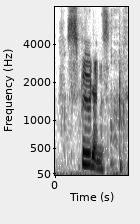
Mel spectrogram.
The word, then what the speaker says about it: Spudens: Leigh has to tell us the pronunciation Yep. of it. S. Okay. P. Okay. U. D. E. N. S. Spudens.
